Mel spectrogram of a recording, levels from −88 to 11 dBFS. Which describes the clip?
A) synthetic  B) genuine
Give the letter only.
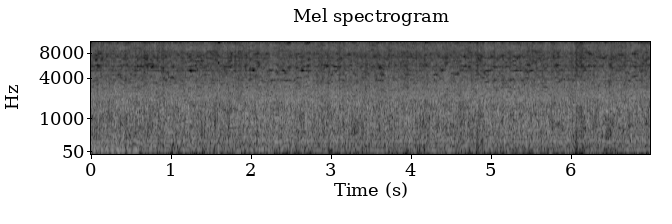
A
